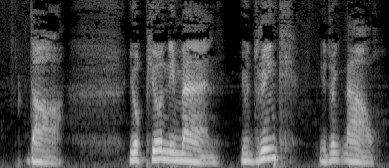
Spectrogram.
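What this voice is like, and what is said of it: Weak put-on Russian accent. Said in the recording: “I haven't got a really good Russian accent, I'll be honest. It's not that great.”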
